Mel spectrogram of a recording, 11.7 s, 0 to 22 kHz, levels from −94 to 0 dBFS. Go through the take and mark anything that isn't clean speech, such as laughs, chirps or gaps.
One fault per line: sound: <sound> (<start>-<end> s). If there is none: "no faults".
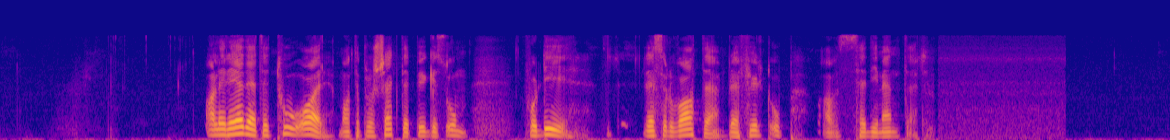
no faults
